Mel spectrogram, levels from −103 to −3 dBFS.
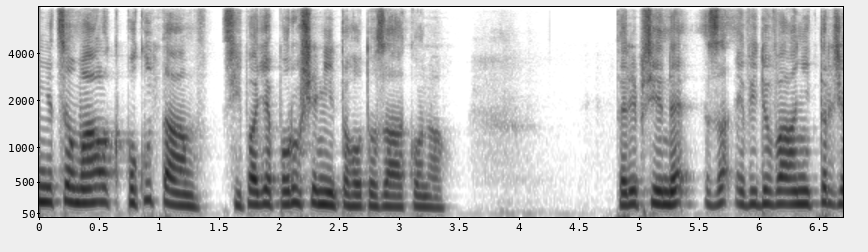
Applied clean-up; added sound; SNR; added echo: neural mask model DeepFilterNet 3.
